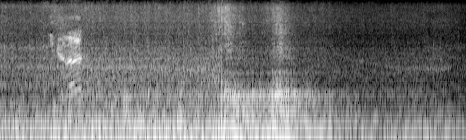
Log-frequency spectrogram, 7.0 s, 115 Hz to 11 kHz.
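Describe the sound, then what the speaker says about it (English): A BMW E36 M3 engine idles roughly with a low, uneven rumble near the microphone, while someone talks over it. "I'm noticing a little bit of a rough idle."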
